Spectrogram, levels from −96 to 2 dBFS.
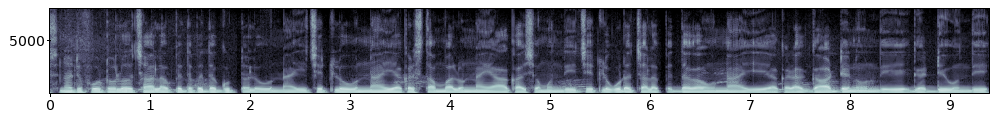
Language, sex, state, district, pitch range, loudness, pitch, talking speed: Telugu, male, Telangana, Karimnagar, 100-105 Hz, -14 LUFS, 105 Hz, 155 wpm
